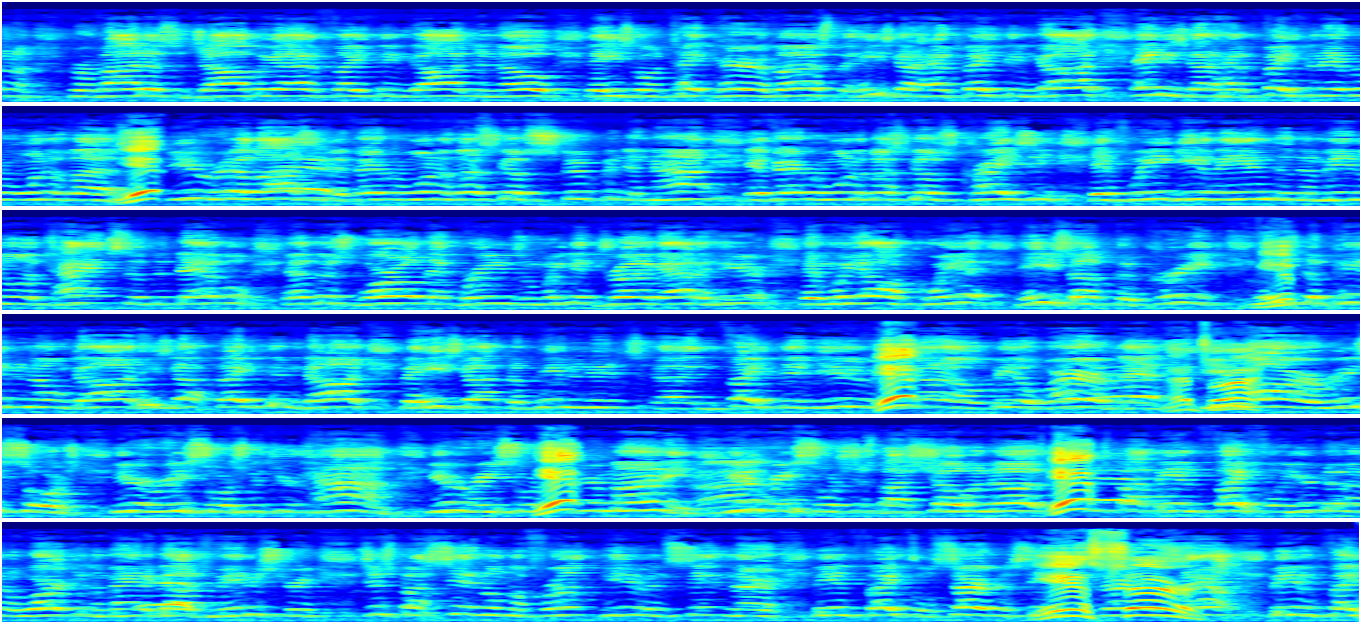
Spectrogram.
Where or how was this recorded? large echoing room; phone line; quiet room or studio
large echoing room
